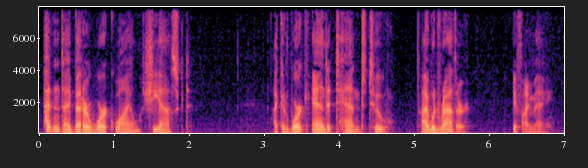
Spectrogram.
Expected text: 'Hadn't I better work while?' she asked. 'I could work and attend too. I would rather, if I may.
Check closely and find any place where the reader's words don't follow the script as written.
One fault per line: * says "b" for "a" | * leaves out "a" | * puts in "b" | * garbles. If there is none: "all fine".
all fine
